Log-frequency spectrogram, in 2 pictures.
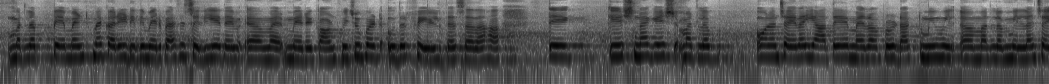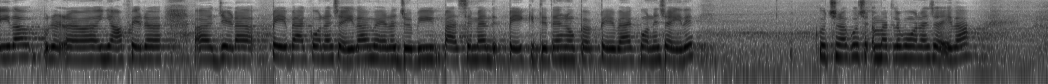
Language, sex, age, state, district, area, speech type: Dogri, female, 18-30, Jammu and Kashmir, Jammu, urban, spontaneous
